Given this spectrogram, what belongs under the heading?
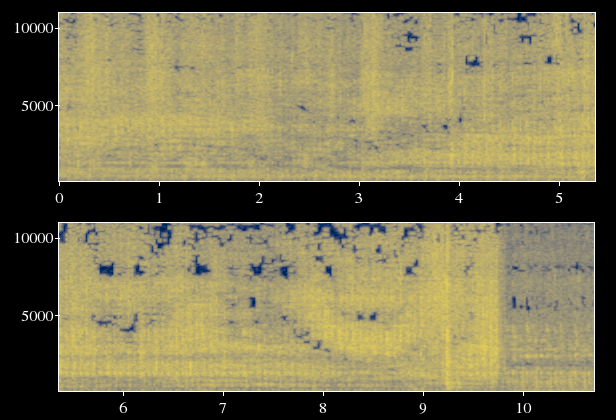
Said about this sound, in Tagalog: maandar na yung makina natin.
